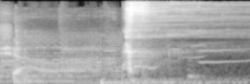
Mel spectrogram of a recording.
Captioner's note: laughs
